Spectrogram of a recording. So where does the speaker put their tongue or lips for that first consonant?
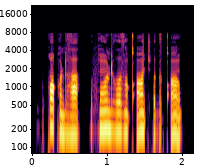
uvula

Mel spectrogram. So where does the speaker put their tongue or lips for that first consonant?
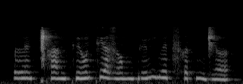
tongue tip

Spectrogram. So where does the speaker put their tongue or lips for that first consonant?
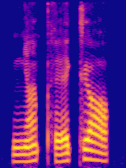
palate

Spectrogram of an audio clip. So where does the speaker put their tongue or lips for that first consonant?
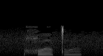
uvula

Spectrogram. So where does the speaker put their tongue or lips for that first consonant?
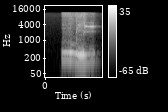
throat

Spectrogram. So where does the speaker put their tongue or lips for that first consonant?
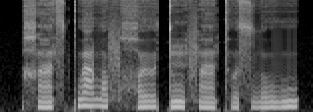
uvula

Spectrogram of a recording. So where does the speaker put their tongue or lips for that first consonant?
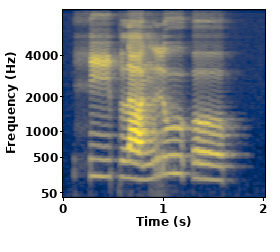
throat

